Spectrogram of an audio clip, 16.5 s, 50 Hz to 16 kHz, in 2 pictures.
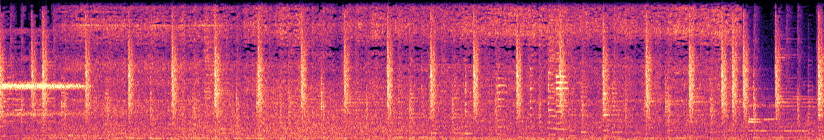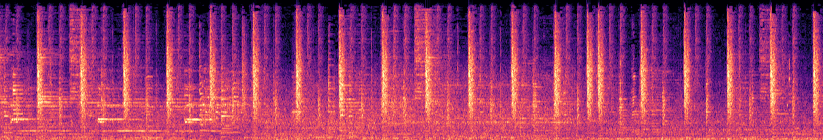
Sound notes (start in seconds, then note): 0.8 brakes squealing; 6.5 train chugging; 11.8 bell tolling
